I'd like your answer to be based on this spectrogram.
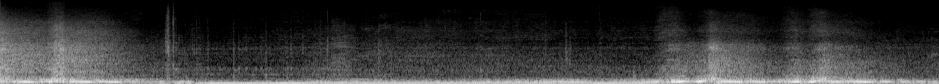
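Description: A 1979 Cobra engine running through new open headers rumbles close and loud, swelling in two throaty revs near the start and end with a lower steady burble between.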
